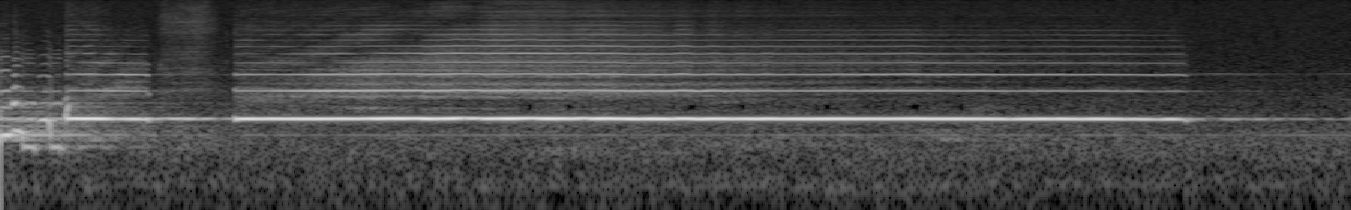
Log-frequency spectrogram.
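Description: A recorder plays a sustained, bright melody in an echoing hall.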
